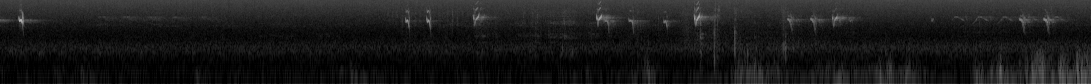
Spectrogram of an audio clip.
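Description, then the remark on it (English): A lone wild bird in flight calls in a series of short, high-pitched chirps, scattered irregularly through the second half over a low, rumbling background that grows louder toward the end. “Pointed in the direction of that wild bird.”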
